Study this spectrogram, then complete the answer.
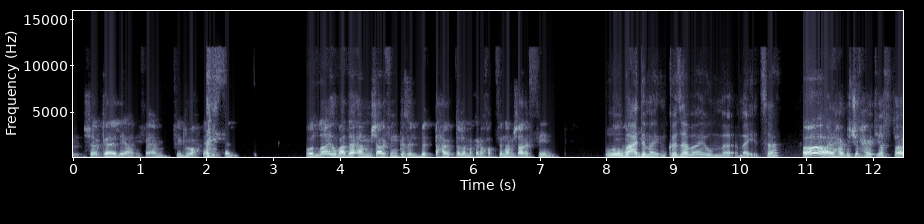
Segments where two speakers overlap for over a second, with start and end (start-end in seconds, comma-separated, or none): none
